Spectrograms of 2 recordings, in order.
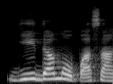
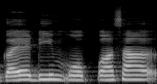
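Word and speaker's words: Guy de Maupassant: गी द मोपासा की नाम थोड़ा सा अलग है। अब कई बार मैंने इसको गए डी मोपासा भी प्रोनाउंस किया है। अब क्योंकि फ्रेंच नेम है तो थोड़ा सा तो दिक्कत आती ही है हमको प्रोनाउंस करने में।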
